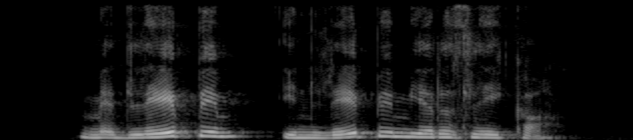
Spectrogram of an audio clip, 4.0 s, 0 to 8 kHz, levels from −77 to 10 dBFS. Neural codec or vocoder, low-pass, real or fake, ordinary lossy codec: codec, 16 kHz, 16 kbps, FunCodec, trained on LibriTTS, 50 frames a second; none; fake; none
